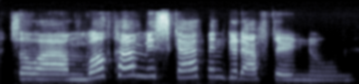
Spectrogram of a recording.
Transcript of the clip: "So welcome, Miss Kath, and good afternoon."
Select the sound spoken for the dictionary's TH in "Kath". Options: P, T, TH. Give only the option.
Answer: T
